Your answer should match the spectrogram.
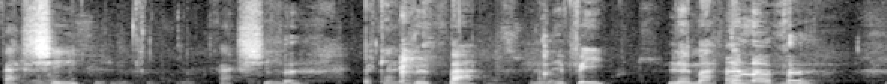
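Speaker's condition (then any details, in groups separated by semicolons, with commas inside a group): Deafness with cochlear implant, acquired progressive hearing loss; profound deafness, not from birth, hearing aid before, gradual then complete hearing loss; hears everything with cochlear implant; mother pushed oral speech, parents refused sign language, ordinary school, implant enables complete sentences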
